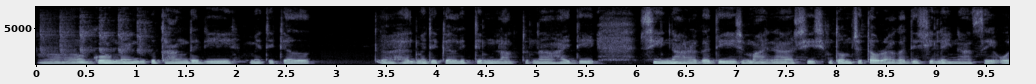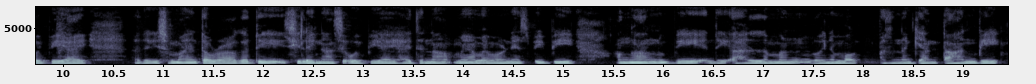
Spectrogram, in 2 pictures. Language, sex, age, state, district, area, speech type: Manipuri, female, 30-45, Manipur, Bishnupur, rural, spontaneous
